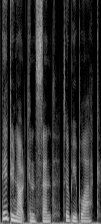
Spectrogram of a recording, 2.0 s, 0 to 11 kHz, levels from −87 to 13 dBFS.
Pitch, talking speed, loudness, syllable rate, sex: 185 Hz, 210 wpm, -18 LUFS, 4.3 syllables/s, female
